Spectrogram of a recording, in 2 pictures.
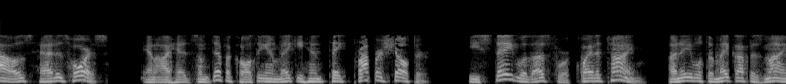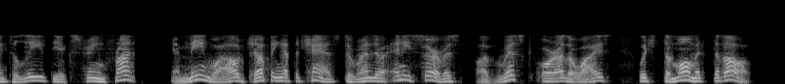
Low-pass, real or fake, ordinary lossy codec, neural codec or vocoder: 7.2 kHz; real; AAC, 16 kbps; none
